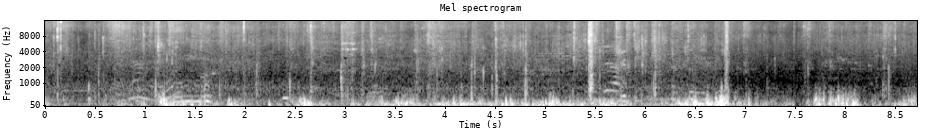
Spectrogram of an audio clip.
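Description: Indistinct voices, short and unclear, over irregular low thumps.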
